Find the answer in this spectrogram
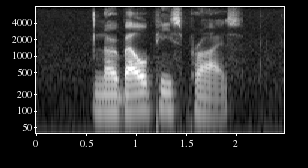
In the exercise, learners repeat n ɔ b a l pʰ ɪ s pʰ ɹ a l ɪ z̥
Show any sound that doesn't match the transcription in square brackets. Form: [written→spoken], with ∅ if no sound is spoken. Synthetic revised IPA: n [ɔ→o] b [a→ɛ] l pʰ [ɪ→i] s pʰ ɹ a [l→∅] ɪ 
